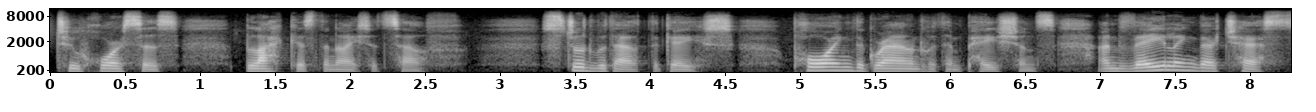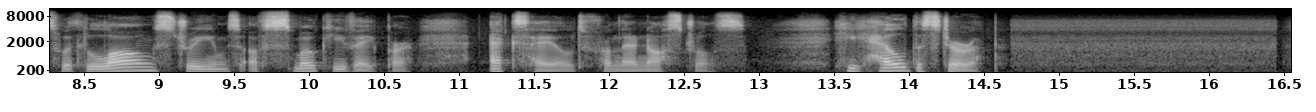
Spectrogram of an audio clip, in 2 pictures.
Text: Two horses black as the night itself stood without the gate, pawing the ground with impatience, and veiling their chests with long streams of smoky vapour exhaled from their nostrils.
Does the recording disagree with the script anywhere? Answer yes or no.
yes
